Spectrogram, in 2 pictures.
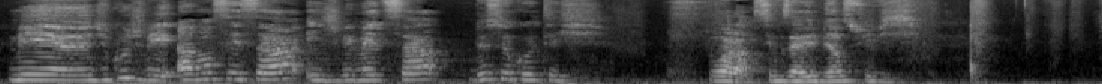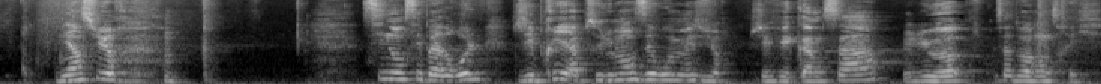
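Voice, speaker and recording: A woman's voice: mid-range voice, unhurried, pauses often, a little hiss or hum, rough recording. Chatty young woman vlogging at home. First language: not English. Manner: chatty, self-mocking, slangy asides. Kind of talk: casual vlog chat. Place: bedroom at home.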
